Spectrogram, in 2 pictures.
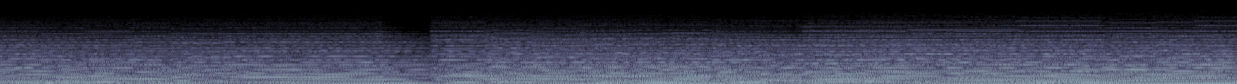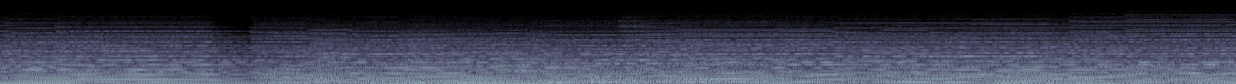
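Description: Sampled pipe organ of Notre-Dame-de-l'Annonciation cathedral in Nancy, played from a three-manual virtual organ console: sustained full chords over a pedal bass. The sound briefly breaks off between phrases about five seconds in and again around eighteen seconds.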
